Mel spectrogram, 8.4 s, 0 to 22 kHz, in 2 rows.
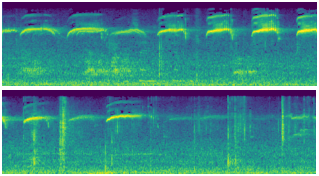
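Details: A Common Swift clinging to a house wall just below a nest entrance in Voorstenkamp, Nijmegen, Netherlands, gives shrill, buzzy half-second screams in a quick series after following another swift in; 21 July 2012.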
